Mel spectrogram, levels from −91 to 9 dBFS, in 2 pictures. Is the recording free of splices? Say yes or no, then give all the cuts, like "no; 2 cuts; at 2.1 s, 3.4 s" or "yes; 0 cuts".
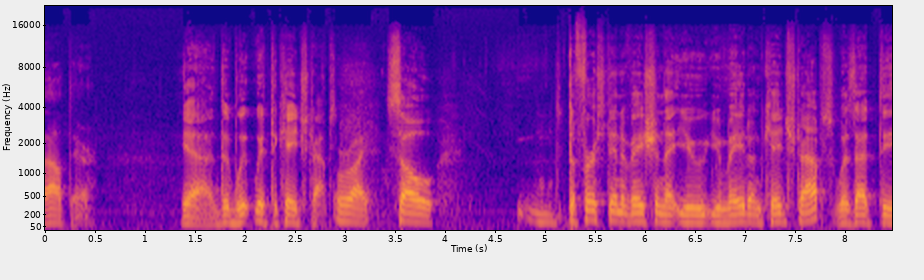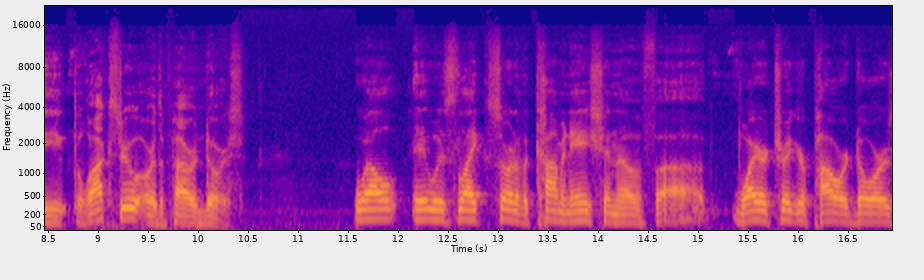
yes; 0 cuts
